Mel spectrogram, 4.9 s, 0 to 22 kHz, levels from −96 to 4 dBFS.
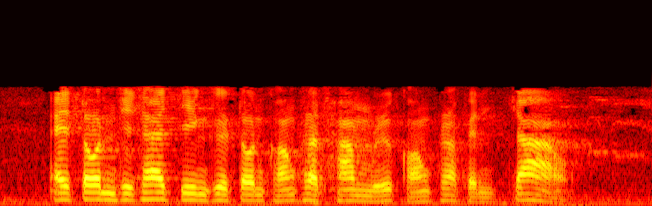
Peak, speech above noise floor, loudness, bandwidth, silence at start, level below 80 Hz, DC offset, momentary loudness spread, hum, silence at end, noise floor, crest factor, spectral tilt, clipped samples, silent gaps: -6 dBFS; 23 dB; -22 LUFS; 4 kHz; 0.35 s; -50 dBFS; under 0.1%; 8 LU; none; 0.15 s; -45 dBFS; 16 dB; -9.5 dB/octave; under 0.1%; none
